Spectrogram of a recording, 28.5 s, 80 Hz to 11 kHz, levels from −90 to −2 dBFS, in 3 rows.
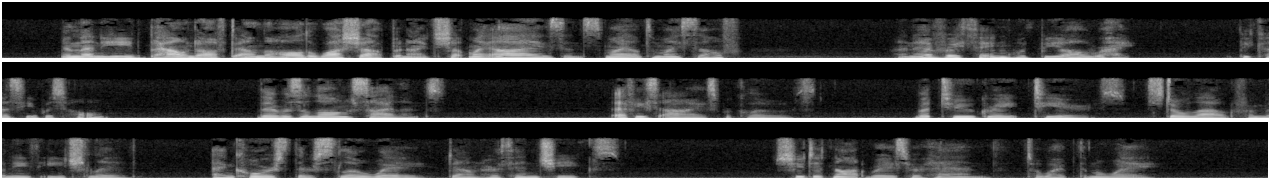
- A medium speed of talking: Yes, average, 145 wpm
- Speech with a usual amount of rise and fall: No, wide, 6.6 semitones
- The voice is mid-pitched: Yes, medium, 170 Hz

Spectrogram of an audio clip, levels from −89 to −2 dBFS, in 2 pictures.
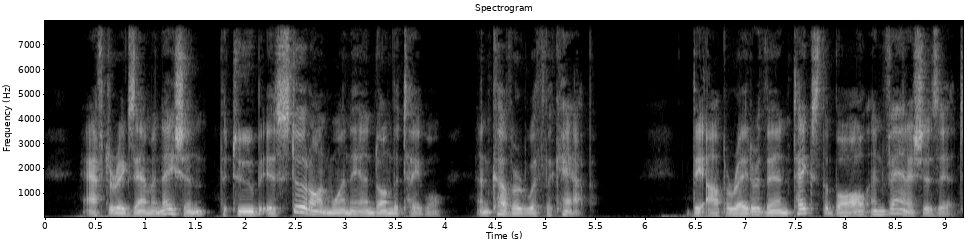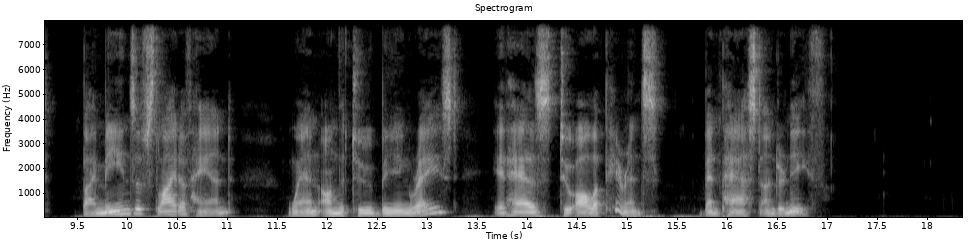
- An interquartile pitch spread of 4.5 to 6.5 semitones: Yes, average, 5.0 semitones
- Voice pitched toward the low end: Yes, very low, 95 Hz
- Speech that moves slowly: No, average, 150 wpm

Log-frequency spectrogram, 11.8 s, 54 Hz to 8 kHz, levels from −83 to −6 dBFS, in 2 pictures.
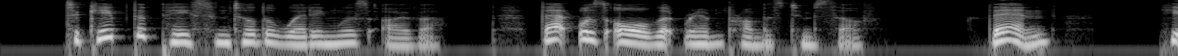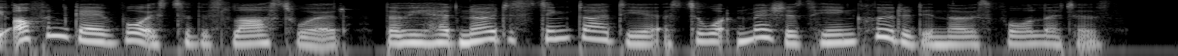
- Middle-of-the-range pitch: Yes, medium, 175 Hz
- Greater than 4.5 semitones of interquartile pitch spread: Yes, average, 5.1 semitones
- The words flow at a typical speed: No, fast, 210 wpm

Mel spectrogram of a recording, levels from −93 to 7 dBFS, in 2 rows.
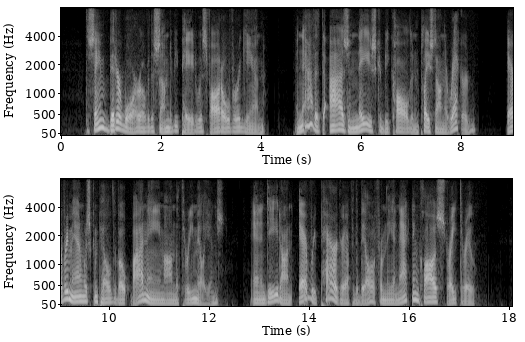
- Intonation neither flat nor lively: No, wide, 6.0 semitones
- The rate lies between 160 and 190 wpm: Yes, average, 180 wpm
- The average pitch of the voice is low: Yes, very low, 90 Hz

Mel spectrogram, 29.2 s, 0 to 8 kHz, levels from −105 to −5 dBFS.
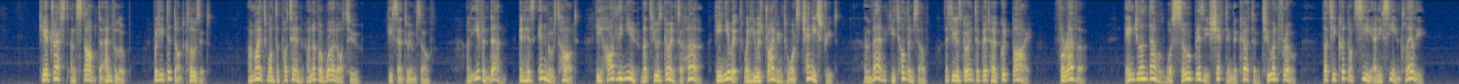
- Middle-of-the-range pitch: Yes, medium, 150 Hz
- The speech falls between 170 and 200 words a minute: Yes, average, 180 wpm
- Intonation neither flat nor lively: No, wide, 8.2 semitones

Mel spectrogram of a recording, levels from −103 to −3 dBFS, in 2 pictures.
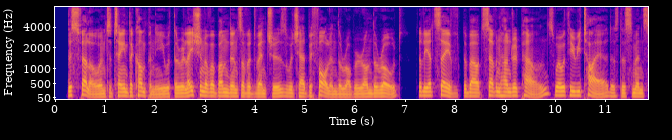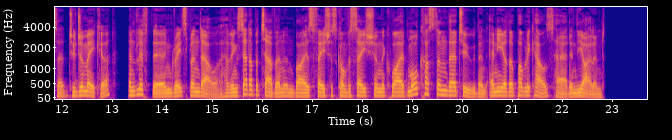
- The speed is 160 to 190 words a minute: Yes, average, 165 wpm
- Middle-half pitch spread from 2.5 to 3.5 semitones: No, average, 4.1 semitones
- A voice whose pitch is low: Yes, low, 110 Hz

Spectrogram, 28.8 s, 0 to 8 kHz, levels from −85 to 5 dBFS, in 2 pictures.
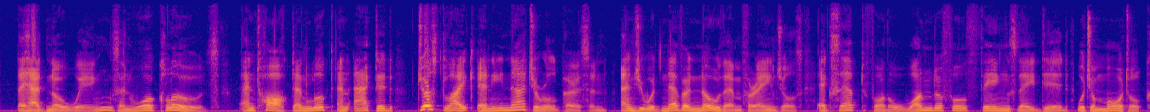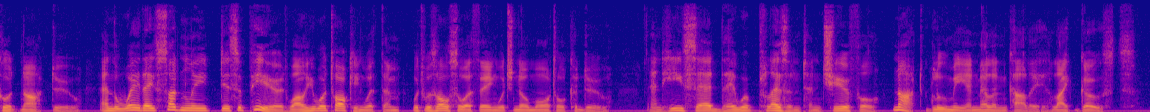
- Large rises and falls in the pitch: Yes, wide, 7.2 semitones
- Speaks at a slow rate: No, average, 155 wpm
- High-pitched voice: No, low, 120 Hz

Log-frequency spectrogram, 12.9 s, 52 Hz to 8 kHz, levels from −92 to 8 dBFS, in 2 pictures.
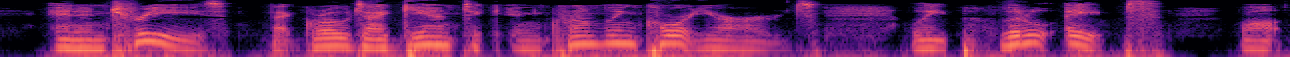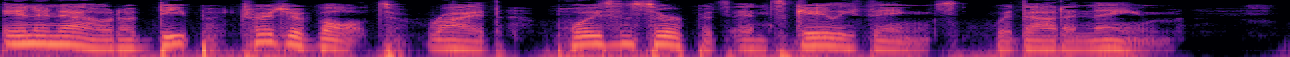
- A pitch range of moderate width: No, wide, 6.2 semitones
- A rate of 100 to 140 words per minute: Yes, slow, 135 wpm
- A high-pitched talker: No, low, 130 Hz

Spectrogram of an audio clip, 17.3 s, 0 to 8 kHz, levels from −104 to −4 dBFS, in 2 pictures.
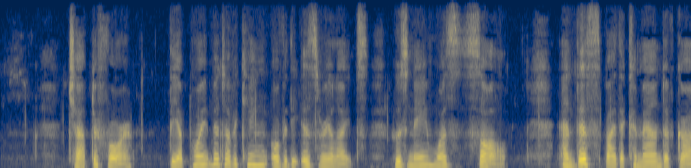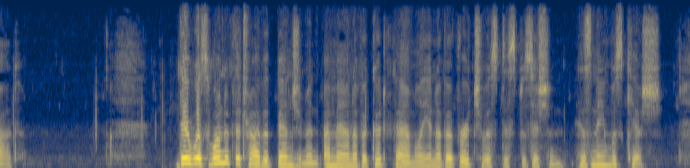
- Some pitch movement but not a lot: Yes, average, 3.9 semitones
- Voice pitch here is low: No, high, 190 Hz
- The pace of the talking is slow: No, average, 155 wpm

